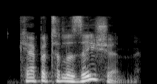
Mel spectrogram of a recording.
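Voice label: "capitalisation", British English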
